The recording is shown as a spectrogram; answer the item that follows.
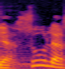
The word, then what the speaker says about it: Azula: Sí, Azula, sí.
